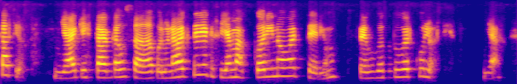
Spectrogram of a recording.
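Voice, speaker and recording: Fairly even in intonation, a woman with a high pitch and a Chilean accent speaks at a moderate pace. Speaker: student teaching assistant. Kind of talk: online tutorial session. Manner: halting, self-correcting.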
